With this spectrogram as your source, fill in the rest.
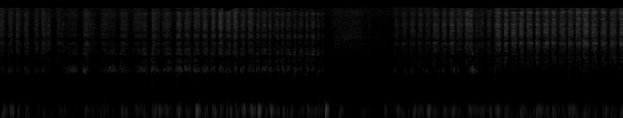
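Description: The tip of a yellow wooden colored pencil continuously rubs and scratches across a flat paper coloring book page resting on a table while shading. A steady, scratchy rasp of quick back-and-forth strokes is heard, dipping briefly around the middle before the strokes resume.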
